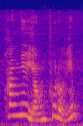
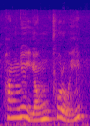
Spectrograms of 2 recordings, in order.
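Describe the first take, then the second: No difference in how they are said.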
